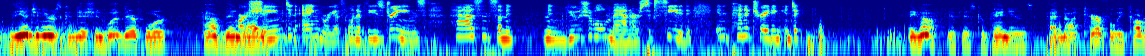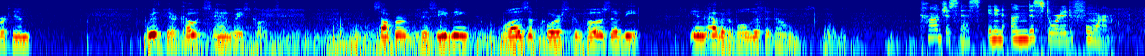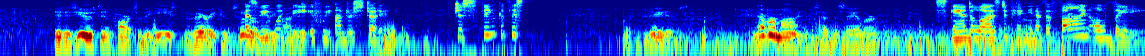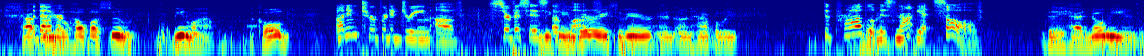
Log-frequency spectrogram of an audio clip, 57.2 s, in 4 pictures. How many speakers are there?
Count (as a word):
two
